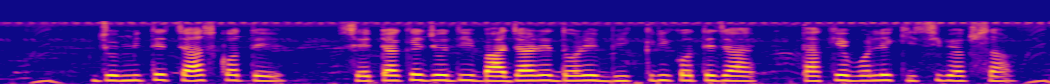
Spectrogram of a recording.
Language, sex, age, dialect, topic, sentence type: Bengali, female, 18-24, Western, agriculture, statement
